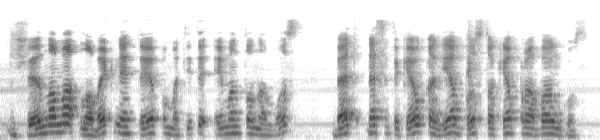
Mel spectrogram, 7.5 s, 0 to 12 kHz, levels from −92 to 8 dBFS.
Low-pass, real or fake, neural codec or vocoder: 7.2 kHz; real; none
